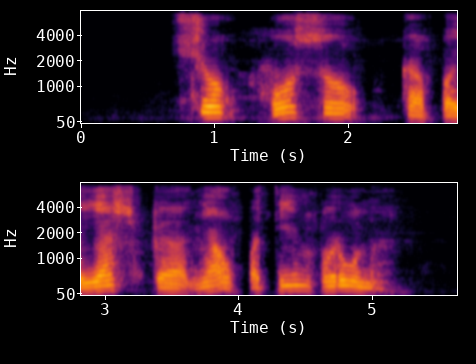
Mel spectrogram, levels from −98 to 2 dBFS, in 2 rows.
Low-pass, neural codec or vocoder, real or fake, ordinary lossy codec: 7.2 kHz; codec, 44.1 kHz, 3.4 kbps, Pupu-Codec; fake; AAC, 48 kbps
